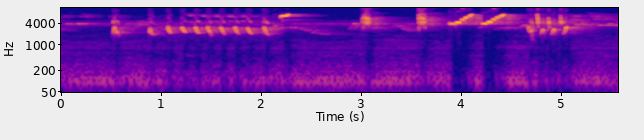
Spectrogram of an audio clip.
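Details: Mountain tailorbird, a caged bird in Purworejo, Central Java, whistling to call a female: a rapid run of about ten evenly spaced, high, buzzy notes, then separate bright whistles and a short fast trill, over a faint low hum.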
